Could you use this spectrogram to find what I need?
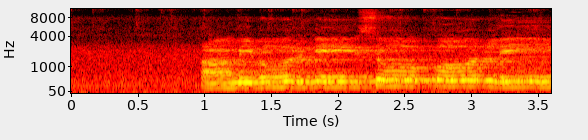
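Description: An elderly man chants in a steady sung voice through a microphone.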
